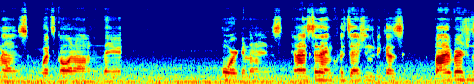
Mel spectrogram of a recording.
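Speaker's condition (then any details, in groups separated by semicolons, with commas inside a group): Traumatic brain injury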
